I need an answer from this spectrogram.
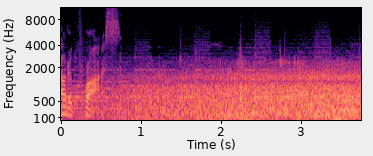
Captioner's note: wave rushing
